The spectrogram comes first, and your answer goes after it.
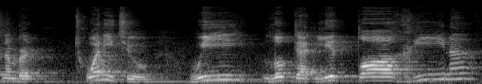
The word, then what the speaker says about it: لِلطَّاغِينَ: I know you remember in verse number 22, we looked at لِلطَّاغِينَ. The first time we were making a heavy letter, not so heavy.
